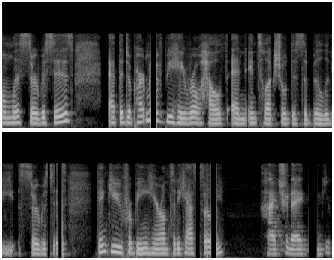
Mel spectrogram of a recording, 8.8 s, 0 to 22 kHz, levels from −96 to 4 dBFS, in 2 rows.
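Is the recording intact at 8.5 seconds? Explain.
No. Packet loss on an ADPCM call runs from 8.48 to 8.67 s: about 120 ms drops to hard-edged silence, and the resumed sound is slightly distorted while the decoder's predictor and step size resynchronise with the sender.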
